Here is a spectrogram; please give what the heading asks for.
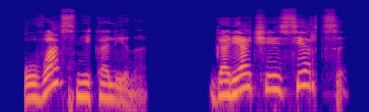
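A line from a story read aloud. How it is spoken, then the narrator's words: Calm continuing. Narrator (Russian): также спокойно продолжал Андерсон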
